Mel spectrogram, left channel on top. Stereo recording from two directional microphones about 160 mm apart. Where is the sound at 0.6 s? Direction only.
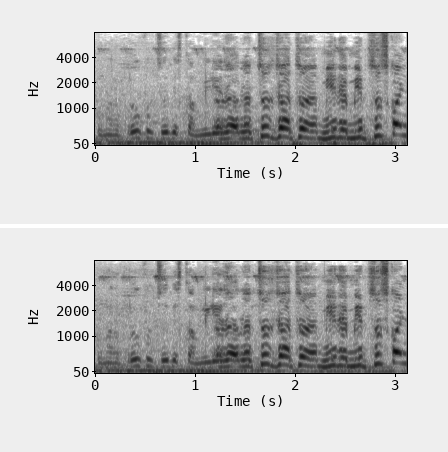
90° left.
